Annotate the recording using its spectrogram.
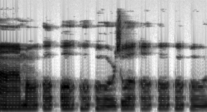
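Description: A man's voice chanting on one low, steady note. It is held at first, then broken into short repeated syllables about three a second.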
